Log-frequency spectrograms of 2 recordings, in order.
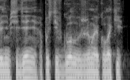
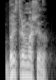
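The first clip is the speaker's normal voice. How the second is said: loud, raised-pitch command; commanding order; 6 semitones higher, 5 dB louder than usual. A narrator's reading. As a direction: order a kid brother off at once. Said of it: "скомандовал я Серёжке".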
